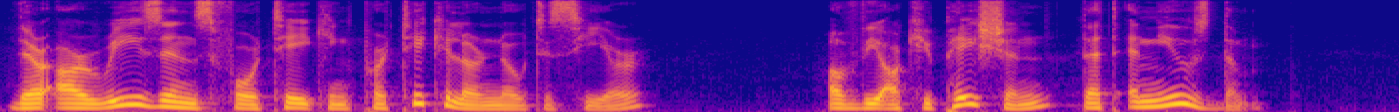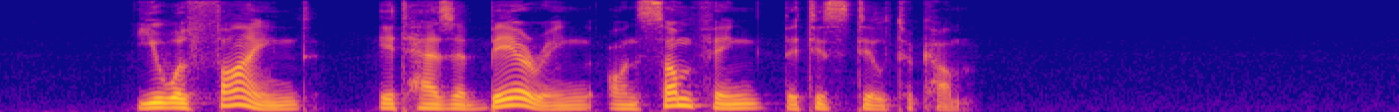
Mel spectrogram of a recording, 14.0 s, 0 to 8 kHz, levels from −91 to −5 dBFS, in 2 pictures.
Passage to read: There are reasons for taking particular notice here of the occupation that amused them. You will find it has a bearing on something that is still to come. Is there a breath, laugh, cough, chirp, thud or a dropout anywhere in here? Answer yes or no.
no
